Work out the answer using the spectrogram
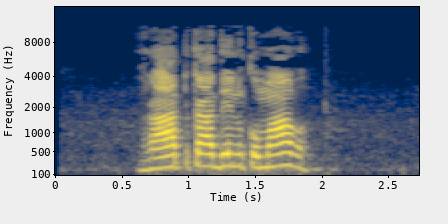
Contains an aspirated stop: no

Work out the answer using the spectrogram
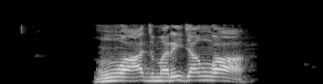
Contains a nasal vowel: yes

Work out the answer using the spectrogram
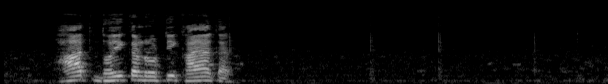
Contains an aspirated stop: yes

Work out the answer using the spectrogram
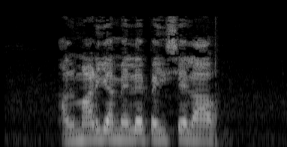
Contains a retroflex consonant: yes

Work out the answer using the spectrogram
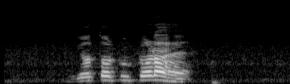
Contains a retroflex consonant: yes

